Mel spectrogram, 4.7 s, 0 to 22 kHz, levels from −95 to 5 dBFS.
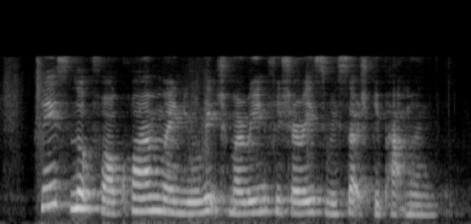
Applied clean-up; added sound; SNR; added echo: neural separator model SepFormer DNS4.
